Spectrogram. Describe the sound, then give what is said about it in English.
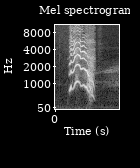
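A single loud, high-pitched scream from inside a building bursts out for about half a second, its pitch rising then sliding down before cutting off into near silence with a faint lingering tone. “A scream from inside jars him.”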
